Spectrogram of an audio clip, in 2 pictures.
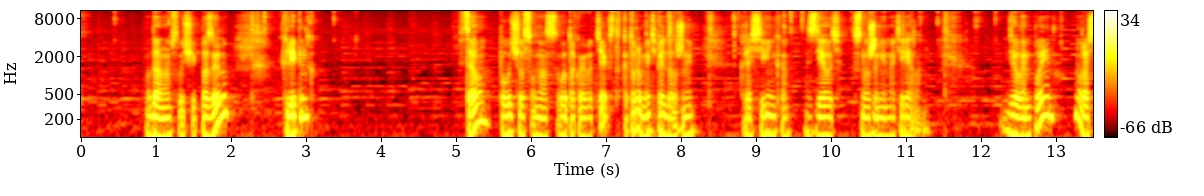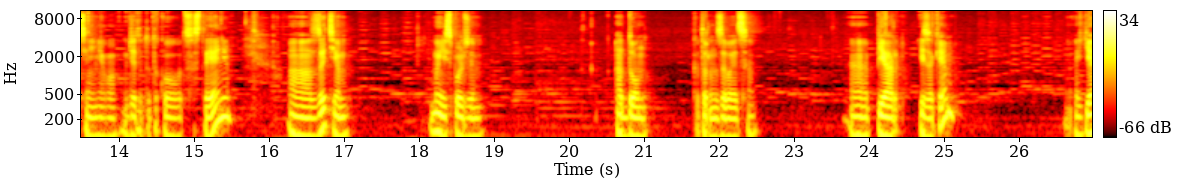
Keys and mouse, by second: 0.0-14.0 drag, 2.3 middle click, 2.3 right click, 7.7 shift+a, 12.6 s, 14.0-15.4 drag, 18.0 n.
